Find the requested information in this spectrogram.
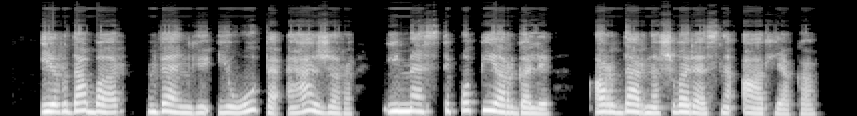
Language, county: Lithuanian, Vilnius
